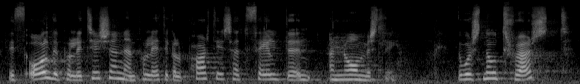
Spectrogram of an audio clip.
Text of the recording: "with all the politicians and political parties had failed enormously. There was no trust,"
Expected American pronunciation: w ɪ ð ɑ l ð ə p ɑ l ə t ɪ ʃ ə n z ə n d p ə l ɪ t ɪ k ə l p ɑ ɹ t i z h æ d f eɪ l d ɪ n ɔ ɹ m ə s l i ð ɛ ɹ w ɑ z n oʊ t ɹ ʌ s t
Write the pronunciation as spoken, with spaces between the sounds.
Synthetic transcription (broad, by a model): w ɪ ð ɑ l ð ə p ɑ l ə t ɪ ʃ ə n ə n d p ə l ɪ t ɪ k ə l p ɑ ɹ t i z h æ d f eɪ l d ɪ n ɔ ɹ m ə s l i ð ɛ ɹ w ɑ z n oʊ t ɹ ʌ s t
